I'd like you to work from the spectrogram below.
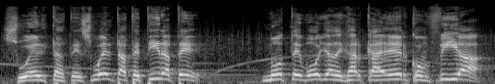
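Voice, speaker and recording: Guy putting on a frantic dad, yelling way up high, pleading, soft music under it. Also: fairly even intonation, slow pace. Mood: urgent pleading. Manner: pleading, urgent shouting. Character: desperate father shouting up to his trapped son.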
